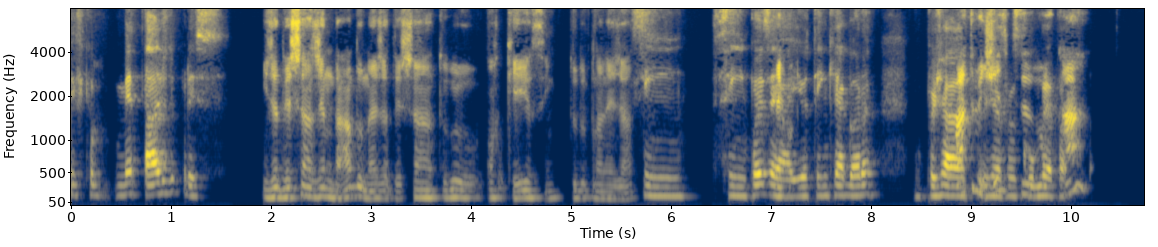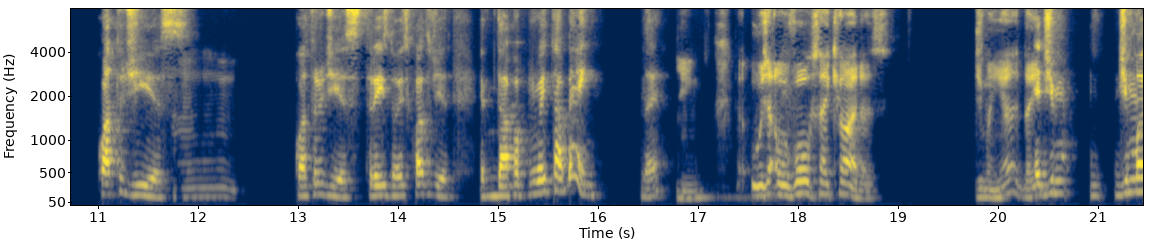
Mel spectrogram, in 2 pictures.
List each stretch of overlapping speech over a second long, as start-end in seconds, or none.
8.8-10.1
